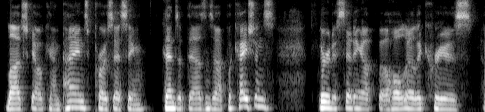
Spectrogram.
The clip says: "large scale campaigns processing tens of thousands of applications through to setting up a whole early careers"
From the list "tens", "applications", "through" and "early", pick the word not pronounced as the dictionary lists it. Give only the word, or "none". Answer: none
